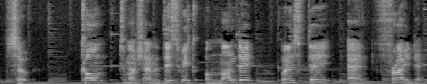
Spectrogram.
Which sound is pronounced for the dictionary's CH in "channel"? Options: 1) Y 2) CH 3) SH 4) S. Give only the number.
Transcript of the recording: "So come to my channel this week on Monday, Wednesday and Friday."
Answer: 3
